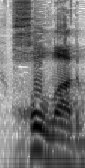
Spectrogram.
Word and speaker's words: Kholat: Холат, бля, правильно чиза пишется, халат, блять.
